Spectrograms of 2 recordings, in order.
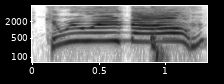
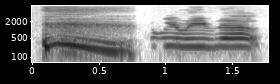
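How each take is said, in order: First: It is said loudly. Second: It is said quietly.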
